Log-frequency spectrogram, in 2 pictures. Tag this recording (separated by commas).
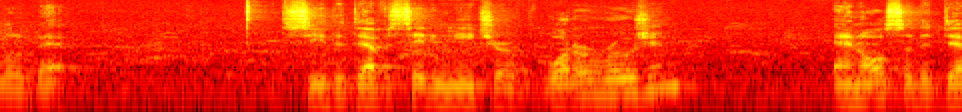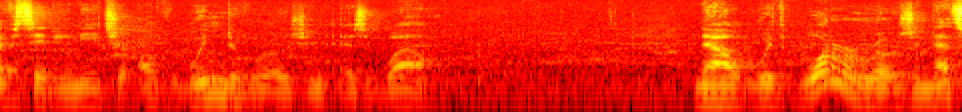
Speech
